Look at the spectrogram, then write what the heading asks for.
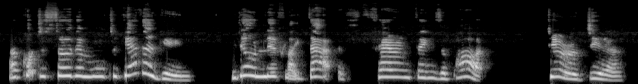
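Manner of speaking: lightly voiced, worried woman tutting over the mess; dismayed housewife. Joan dismayed at torn sheets.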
